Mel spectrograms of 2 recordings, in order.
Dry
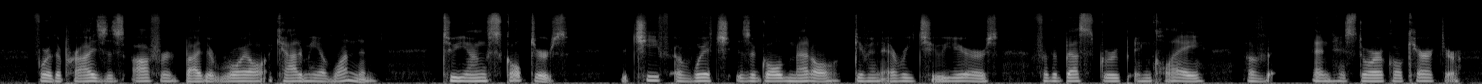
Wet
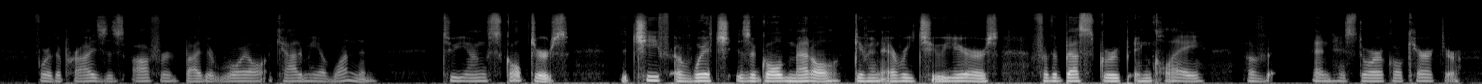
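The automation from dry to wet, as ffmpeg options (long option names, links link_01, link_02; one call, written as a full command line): ffmpeg -i in.wav -af "volume=9.5dB,afade=type=in:start_time=4.85:duration=0.61:silence=0.237137,afade=type=out:start_time=11.35:duration=0.48:silence=0.398107" out.wav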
